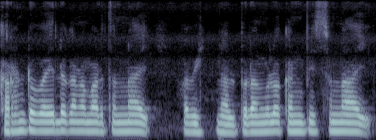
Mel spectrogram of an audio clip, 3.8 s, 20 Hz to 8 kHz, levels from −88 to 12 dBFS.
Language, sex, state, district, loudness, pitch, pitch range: Telugu, male, Telangana, Mahabubabad, -18 LUFS, 145 Hz, 140-150 Hz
